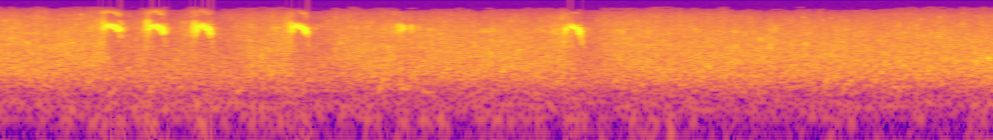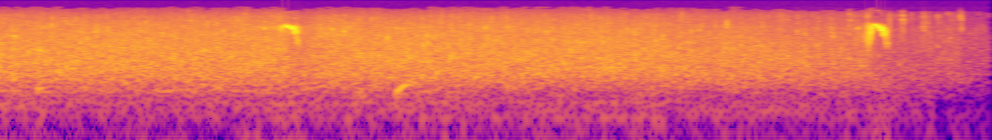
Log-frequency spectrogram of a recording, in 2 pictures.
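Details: Citrine wagtail calling: a quick series of high, thin, squeaky chirps, then scattered single chirps with long gaps, against a faint steady hiss.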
